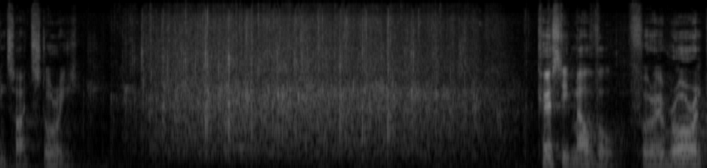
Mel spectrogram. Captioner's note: applause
